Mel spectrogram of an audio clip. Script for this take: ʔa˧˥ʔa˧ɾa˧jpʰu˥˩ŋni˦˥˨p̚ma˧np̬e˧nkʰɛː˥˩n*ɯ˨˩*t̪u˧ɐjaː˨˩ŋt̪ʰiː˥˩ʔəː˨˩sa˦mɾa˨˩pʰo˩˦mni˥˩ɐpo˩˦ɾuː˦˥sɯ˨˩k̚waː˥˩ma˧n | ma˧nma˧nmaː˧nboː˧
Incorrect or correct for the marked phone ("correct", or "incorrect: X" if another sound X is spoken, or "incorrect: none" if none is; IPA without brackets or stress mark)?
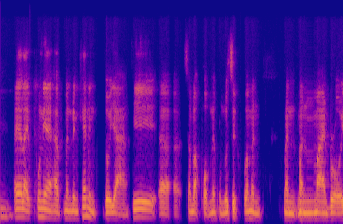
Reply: correct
